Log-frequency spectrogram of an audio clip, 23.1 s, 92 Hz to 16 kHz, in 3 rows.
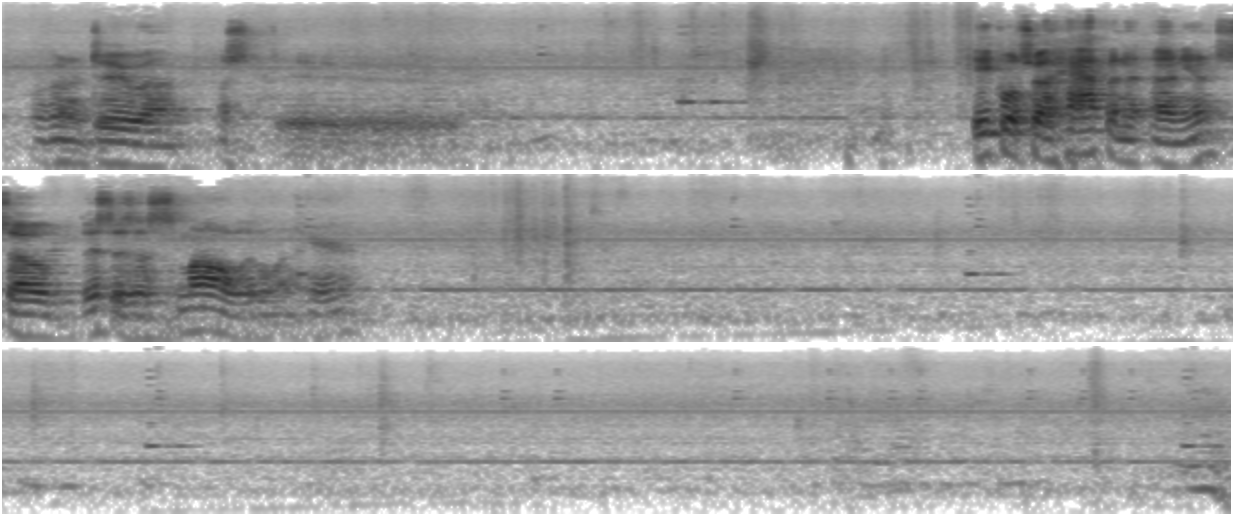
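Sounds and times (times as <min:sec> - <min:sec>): faint steady hum: 0:00.0 - 0:23.0.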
